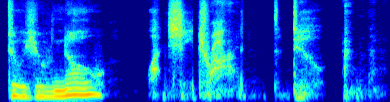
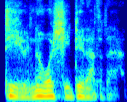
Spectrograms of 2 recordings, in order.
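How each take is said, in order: First: Whispered teaser question. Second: Said in the usual way. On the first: Shown as a demonstration. Teasing the audience before the twist, in a whisper. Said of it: "repeated teaser, whispered". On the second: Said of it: "repeated teaser".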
